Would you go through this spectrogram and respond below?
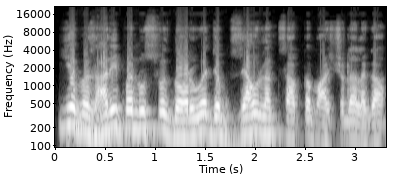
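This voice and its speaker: A man's voice: fairly high pitch, animated, warm tone. A middle-aged or older man with a Pakistani accent, speaking as an interview guest in a discursive, explanatory way. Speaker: interview guest, theatre commentator. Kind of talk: reflective explanatory interview talk.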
